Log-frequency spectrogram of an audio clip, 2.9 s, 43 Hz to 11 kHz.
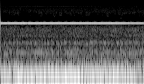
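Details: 2008 Toyota Land Cruiser with 2UR petrol engine that ran out of fuel, was refilled, then towed in: a steady high-pitched warning beep over a healthy cranking rumble. The engine won't catch, and the beep began after the tow.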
